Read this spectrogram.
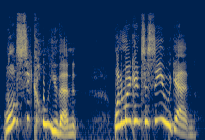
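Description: A lovesick young woman from a storybook, acted out by a woman reader, pitched well up and swooping. She is plaintive and easily frightened, with her feelings close to the surface. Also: big pitch swings, fairly quick. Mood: wailing, angry. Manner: plaintive and emotional.

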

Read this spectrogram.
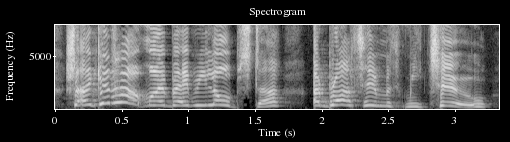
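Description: A woman's voice: extremely high pitch, animated, moderate pace, a bit bright, pitched above the performer's own voice. A woman voicing a cheerful, bold, precocious little boy in a story, speaking in an earnest, knowing, childish way. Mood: knowing, gleeful.

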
